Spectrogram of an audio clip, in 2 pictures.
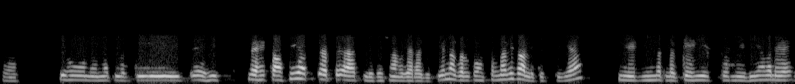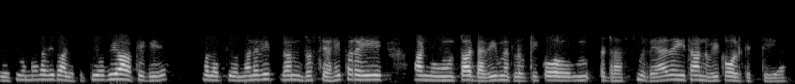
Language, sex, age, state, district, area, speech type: Punjabi, female, 30-45, Punjab, Gurdaspur, urban, conversation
